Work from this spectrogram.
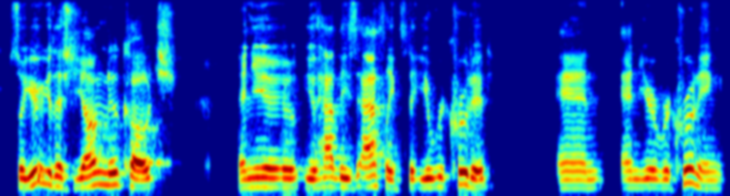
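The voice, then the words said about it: Utah accent. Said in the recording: “I can hear my Utah roots. I can hear the accent of someone who is from Utah.”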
